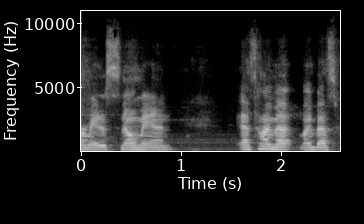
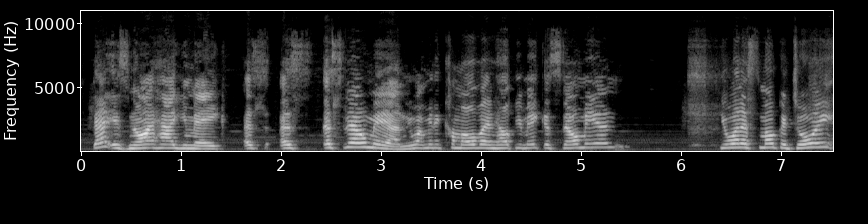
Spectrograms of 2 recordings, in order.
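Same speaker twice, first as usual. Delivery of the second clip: put-on Boston accent, pitched up; 9 semitones higher than usual. Retelling what a woman said to them at thirteen, in a boston accent. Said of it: "she came out with a Boston accent".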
